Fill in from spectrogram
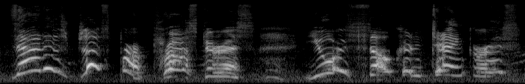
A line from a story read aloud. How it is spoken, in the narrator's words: He shouted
